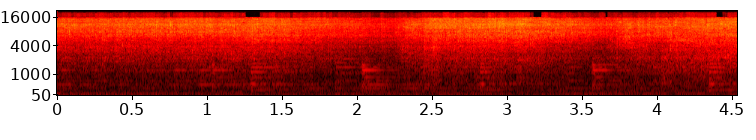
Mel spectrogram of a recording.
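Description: Lamb chops sizzling and frying in a hot pan, a steady broadband crackle with occasional stirring clatter, close and continuous with no voices.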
